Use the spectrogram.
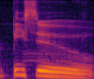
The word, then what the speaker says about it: Bisu: sad all Von for bisu which is not rhyme with c and uh he's preparing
